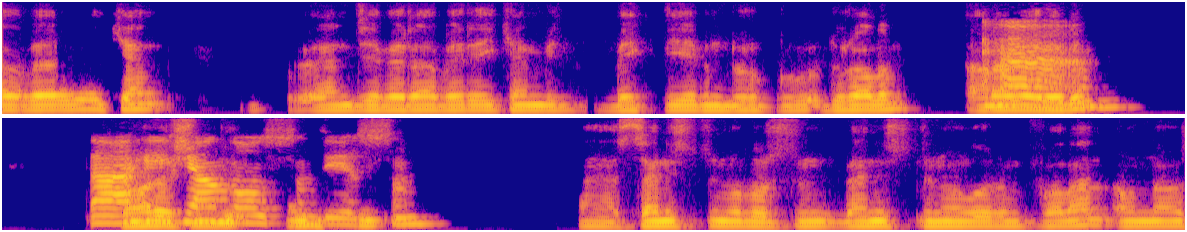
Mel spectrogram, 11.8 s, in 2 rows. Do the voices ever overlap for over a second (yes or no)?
yes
